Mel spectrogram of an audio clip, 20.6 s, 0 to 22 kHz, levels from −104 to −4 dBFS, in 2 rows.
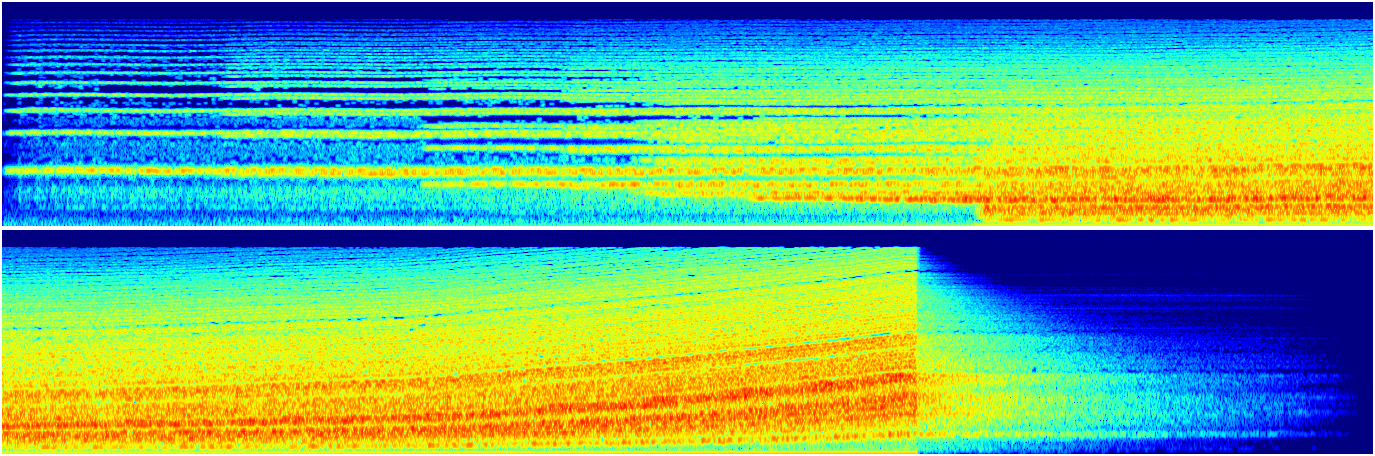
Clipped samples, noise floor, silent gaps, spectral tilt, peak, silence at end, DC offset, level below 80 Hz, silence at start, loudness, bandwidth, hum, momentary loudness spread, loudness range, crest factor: under 0.1%; -80 dBFS; none; -2.5 dB/octave; -2 dBFS; 2.2 s; under 0.1%; -60 dBFS; 0.05 s; -18 LUFS; 16 kHz; none; 20 LU; 18 LU; 18 dB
